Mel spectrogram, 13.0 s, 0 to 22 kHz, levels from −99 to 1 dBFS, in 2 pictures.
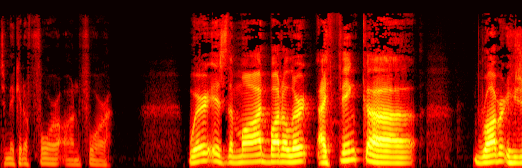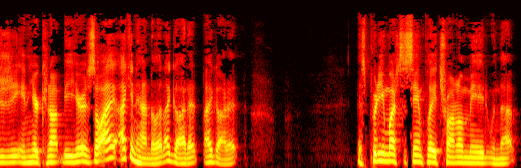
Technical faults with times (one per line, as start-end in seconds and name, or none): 0.05-1.44 automatic gain rising
2.20-3.82 automatic gain rising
